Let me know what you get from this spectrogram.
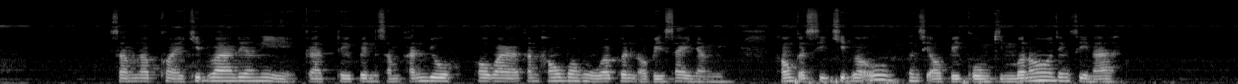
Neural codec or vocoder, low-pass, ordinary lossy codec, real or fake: none; 14.4 kHz; none; real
